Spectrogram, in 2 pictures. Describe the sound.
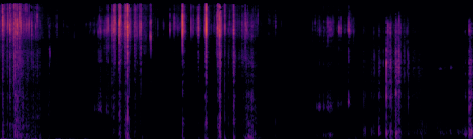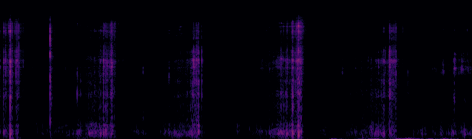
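Thick-cut food is crunched in many quiet, irregular bites, each a low, heavy, crisp crunch separated by short pauses.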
